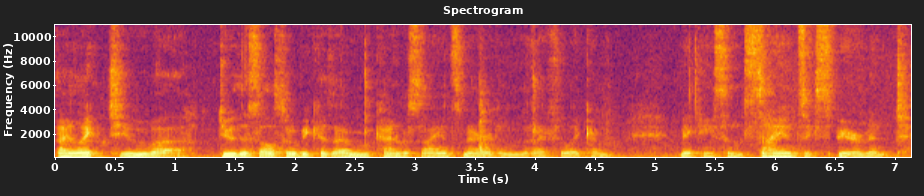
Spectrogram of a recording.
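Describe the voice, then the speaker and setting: Somewhat breathy and dark and mellow in tone, a man's medium-pitched voice moves at a moderate pace with fairly even intonation amid audible room echo. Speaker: resin artist and co-host of a home livestream. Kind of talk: casual livestream chat while demonstrating a craft. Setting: at home, livestream. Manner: mumbling.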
